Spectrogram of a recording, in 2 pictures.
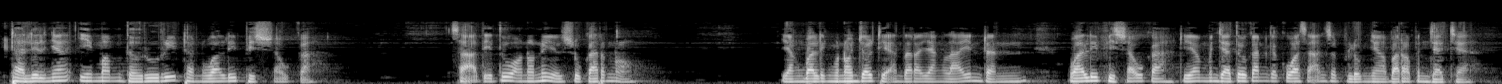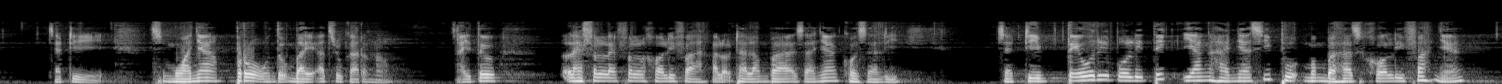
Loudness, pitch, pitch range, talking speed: -14 LUFS, 140 Hz, 125-155 Hz, 100 wpm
